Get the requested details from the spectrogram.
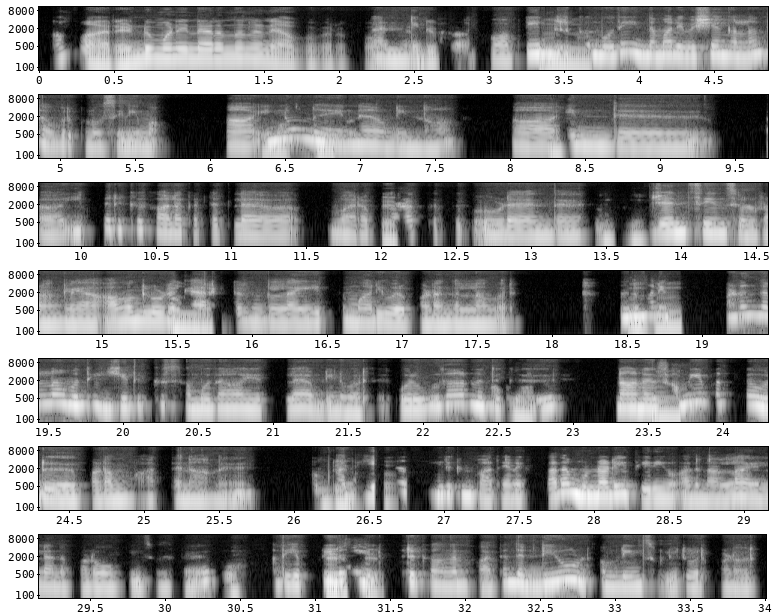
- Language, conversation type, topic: Tamil, podcast, சினிமா கதைகள் சமுதாயத்தை எப்படிப் பாதிக்கின்றன?
- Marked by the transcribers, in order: other background noise; static; drawn out: "இந்த"; in English: "ஜென்சின்னு"; tapping; in English: "கேரக்டர்கள்லாம்"; distorted speech; in English: "டியூட்"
